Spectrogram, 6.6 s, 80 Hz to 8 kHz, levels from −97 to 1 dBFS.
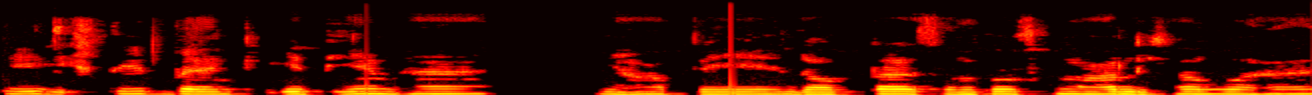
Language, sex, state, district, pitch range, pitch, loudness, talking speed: Hindi, female, Chhattisgarh, Balrampur, 185-200 Hz, 190 Hz, -30 LUFS, 130 wpm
